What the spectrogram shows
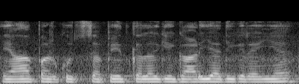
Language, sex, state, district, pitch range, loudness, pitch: Hindi, male, Uttar Pradesh, Lucknow, 125-130 Hz, -14 LUFS, 125 Hz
